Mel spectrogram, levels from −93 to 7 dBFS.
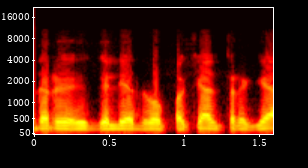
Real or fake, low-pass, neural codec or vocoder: real; 10.8 kHz; none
